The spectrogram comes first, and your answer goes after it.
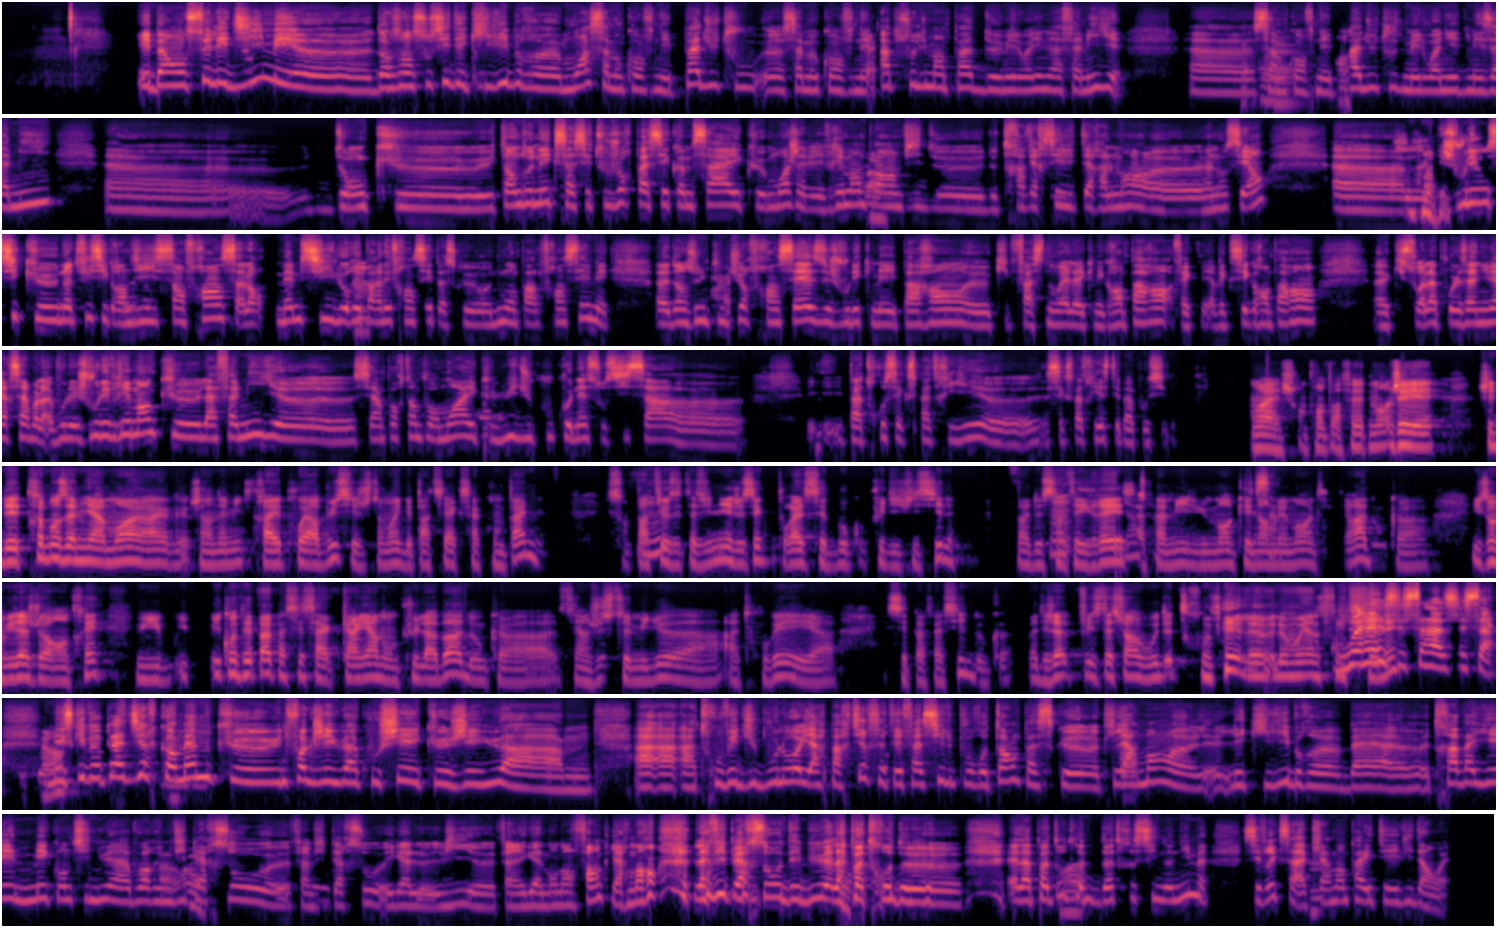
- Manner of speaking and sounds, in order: background speech; stressed: "pas"; other background noise; unintelligible speech; drawn out: "Heu"; unintelligible speech; unintelligible speech; chuckle; stressed: "s'intégrer"; laughing while speaking: "Ouais, c'est ça"; tapping; stressed: "mais"; laughing while speaking: "clairement. La vie perso, au … d'autres d'autres synonymes"
- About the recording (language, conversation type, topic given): French, podcast, Comment as-tu trouvé un équilibre entre ta vie professionnelle et ta vie personnelle après un changement ?
- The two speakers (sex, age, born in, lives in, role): female, 35-39, France, France, guest; male, 30-34, France, France, host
